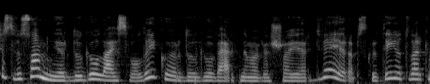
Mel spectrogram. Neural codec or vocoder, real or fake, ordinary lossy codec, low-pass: none; real; Opus, 16 kbps; 9.9 kHz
